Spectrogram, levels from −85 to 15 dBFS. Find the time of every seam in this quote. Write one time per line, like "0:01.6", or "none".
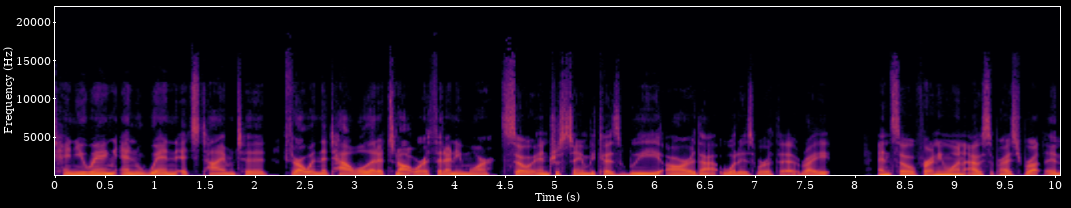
0:02.3
0:04.4
0:06.4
